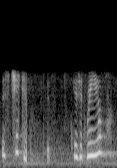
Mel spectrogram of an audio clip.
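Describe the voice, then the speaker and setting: An actress playing a confused, fragile married psychiatric patient, hesitant and bewildered, in 1950 radio drama style. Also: female voice, sits high, unhurried. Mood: childlike, anxious. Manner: hesitant, bewildered, childlike questioning. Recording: muffled narrow-band 1950 radio broadcast.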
